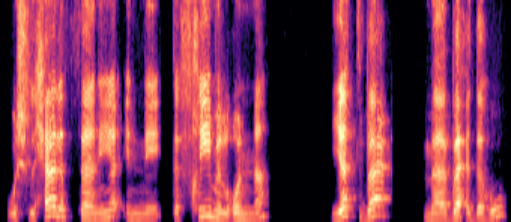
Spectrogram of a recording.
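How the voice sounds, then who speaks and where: A woman teaching Quran recitation rules in a class, explaining patiently, repeating key points and sounding out examples. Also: mid-range voice.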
